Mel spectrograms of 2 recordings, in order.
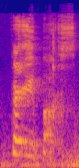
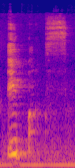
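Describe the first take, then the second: First: Said in the usual way. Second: Quiet whisper of the new price, Eight bucks; whispered correction. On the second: Real, not acted. Crafter spotting the real price, whispering Eight bucks. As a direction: whisper Eight bucks as she reads the tag.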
